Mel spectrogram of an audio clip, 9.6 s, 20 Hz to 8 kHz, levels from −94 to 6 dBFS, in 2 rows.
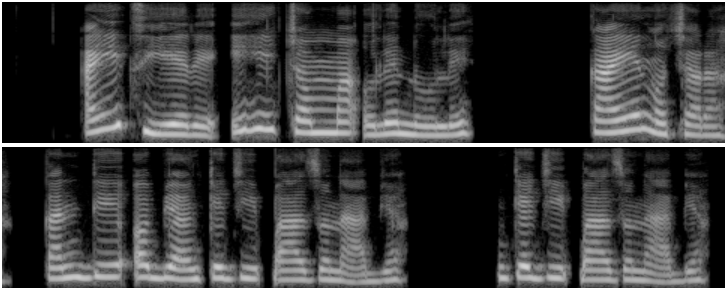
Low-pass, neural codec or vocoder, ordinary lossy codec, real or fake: none; none; none; real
